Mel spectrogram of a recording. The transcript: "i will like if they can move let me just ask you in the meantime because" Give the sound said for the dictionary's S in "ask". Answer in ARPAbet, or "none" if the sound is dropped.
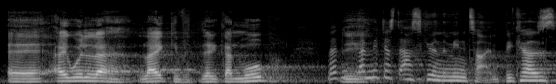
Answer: S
